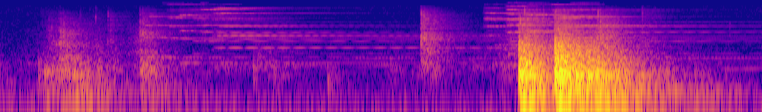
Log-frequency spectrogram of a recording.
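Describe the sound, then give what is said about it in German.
A few small metallic clicks and rattles, then a short pause before a heavy door thuds shut with a dull, full-bodied bang as someone leaves and locks up. No one speaks. “Ich gehe jetzt und sperre zu.”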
